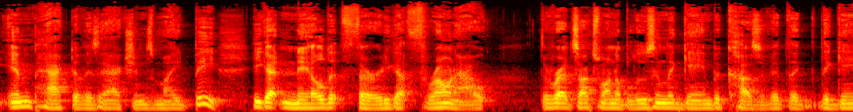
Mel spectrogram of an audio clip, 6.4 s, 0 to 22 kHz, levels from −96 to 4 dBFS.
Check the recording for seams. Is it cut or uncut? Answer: uncut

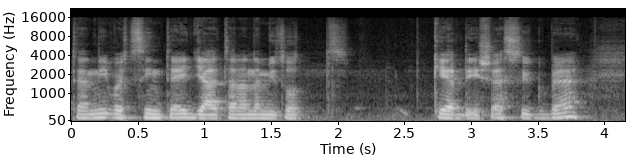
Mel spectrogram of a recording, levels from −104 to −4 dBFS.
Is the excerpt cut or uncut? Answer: cut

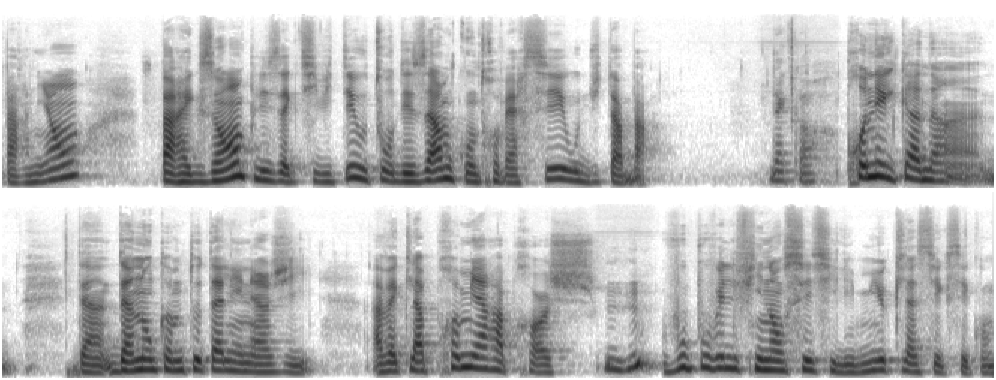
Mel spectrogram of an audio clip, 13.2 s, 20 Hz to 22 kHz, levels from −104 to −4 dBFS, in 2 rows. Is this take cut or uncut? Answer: uncut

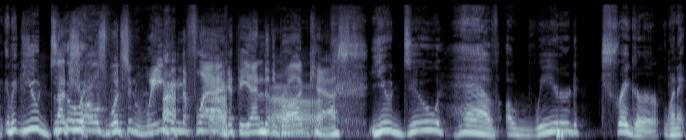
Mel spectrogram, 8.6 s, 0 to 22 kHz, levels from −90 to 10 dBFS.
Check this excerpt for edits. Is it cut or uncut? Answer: uncut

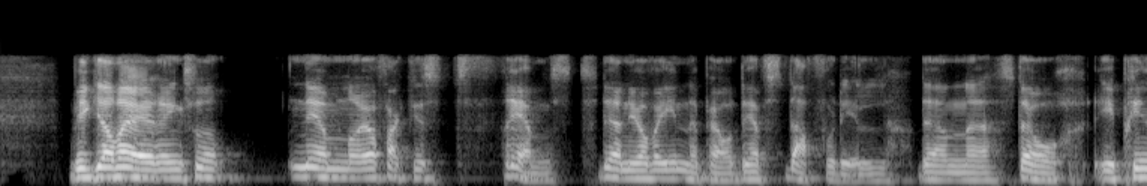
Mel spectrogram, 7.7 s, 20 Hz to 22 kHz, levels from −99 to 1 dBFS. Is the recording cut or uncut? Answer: uncut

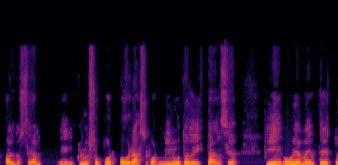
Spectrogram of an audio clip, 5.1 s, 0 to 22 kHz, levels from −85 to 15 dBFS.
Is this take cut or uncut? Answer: cut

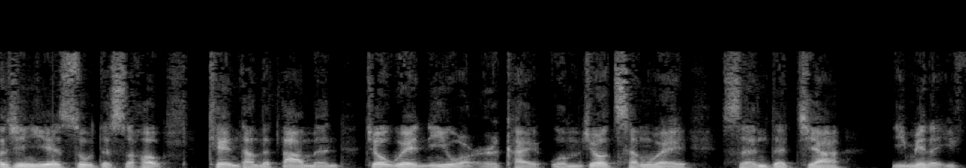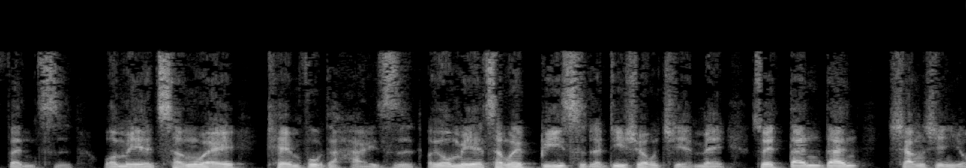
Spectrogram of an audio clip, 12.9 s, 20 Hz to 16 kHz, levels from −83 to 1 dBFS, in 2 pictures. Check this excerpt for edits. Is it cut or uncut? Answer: cut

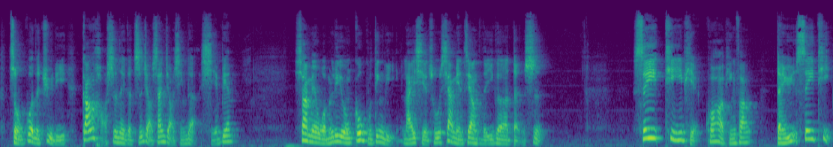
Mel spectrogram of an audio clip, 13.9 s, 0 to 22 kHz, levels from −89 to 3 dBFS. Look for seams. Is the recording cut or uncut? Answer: uncut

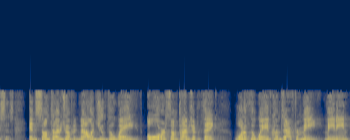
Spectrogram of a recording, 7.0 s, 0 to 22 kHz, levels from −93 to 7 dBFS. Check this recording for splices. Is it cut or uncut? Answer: cut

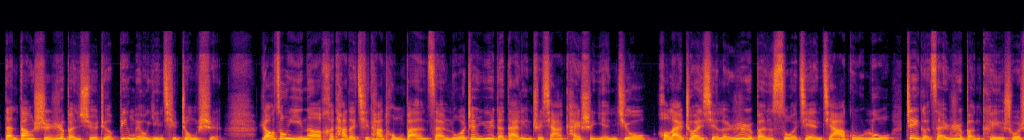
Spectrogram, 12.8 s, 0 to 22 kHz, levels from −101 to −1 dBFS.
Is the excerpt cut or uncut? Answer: cut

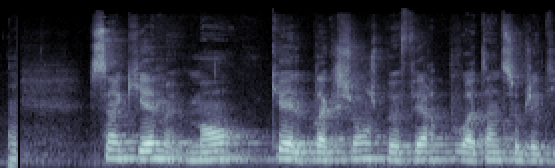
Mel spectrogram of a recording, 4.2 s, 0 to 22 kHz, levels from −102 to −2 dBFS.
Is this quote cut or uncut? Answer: cut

